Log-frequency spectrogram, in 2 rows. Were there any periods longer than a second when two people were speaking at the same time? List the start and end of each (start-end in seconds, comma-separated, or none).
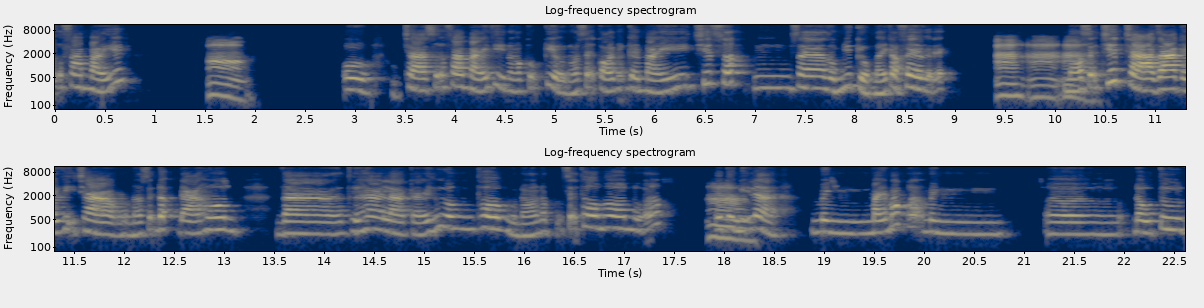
none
